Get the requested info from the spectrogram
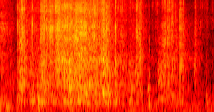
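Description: Latex twisting balloons rubbing and squeaking against each other in the hands, a dense crackly stretch of sound that eases off near the end.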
